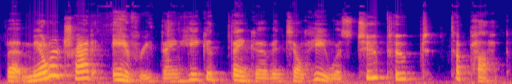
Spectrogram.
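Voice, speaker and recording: A teacher reading a picture book aloud, with expressive storybook delivery and little asides about the pictures. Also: female voice, mid-range voice, unhurried, husky.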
